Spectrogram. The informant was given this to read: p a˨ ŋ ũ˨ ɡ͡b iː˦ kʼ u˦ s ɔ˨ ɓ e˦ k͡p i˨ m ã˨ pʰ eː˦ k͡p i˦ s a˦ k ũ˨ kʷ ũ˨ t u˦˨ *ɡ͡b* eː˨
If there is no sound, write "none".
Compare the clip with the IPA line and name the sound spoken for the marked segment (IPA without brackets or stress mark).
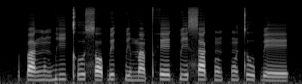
ɓ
